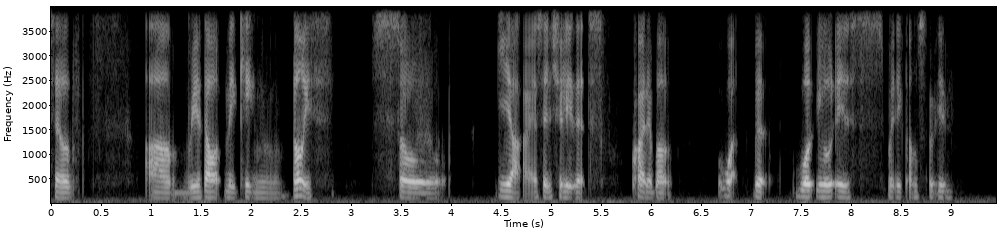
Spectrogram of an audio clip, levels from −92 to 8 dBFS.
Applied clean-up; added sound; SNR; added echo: neural diffusion model UNIVERSE++.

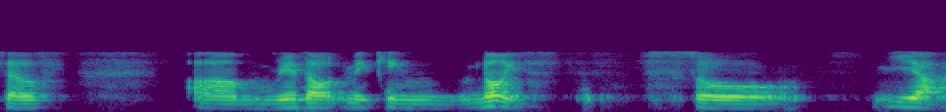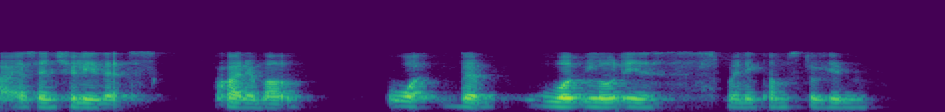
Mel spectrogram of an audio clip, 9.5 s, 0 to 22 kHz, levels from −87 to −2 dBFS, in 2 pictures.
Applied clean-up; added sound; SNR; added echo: neural mask model Resemble Enhance denoiser.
